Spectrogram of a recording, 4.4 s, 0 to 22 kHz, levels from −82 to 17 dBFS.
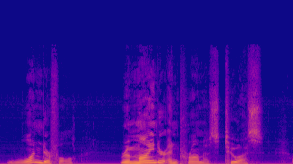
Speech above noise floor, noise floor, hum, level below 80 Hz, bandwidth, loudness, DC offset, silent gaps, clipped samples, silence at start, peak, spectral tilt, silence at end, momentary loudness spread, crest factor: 26 dB; -48 dBFS; none; -48 dBFS; 15.5 kHz; -23 LUFS; under 0.1%; none; under 0.1%; 0.1 s; -4 dBFS; -6 dB/octave; 0 s; 18 LU; 18 dB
